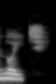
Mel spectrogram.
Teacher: O que quase não aparece bom e na palavra noite e repare que o é pronunciado com mais intensidade por isso ele é a vogal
